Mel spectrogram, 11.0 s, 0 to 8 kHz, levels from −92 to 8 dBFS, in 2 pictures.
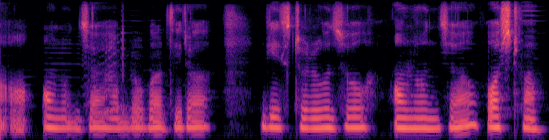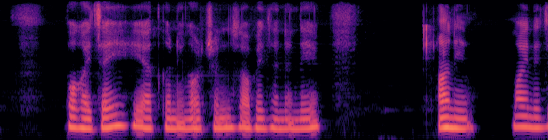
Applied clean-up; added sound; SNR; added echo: neural mask model DeepFilterNet 3.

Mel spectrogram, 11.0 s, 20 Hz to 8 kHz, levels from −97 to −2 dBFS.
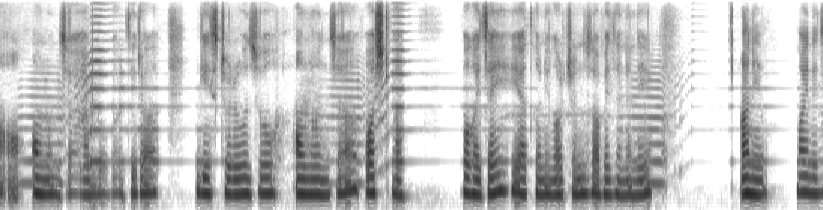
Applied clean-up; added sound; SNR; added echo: neural mask model RNNoise.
